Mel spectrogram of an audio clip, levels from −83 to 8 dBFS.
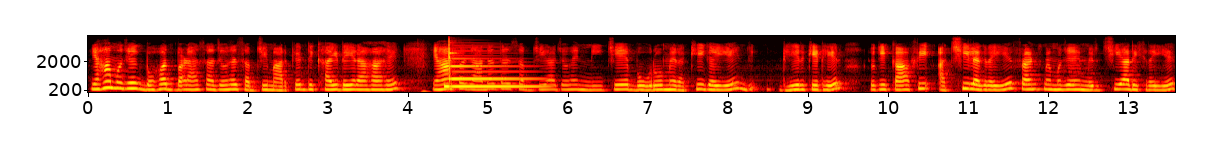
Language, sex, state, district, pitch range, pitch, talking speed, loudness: Hindi, female, Bihar, Begusarai, 225-255 Hz, 235 Hz, 190 wpm, -23 LUFS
